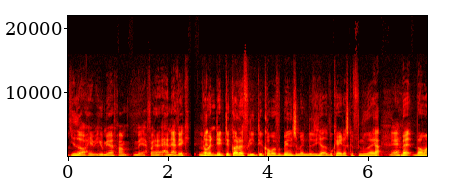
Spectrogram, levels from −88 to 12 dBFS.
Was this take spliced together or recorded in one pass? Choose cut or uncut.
uncut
